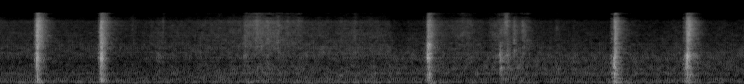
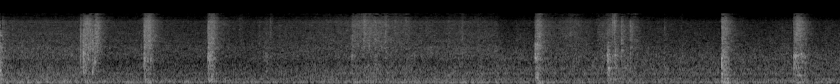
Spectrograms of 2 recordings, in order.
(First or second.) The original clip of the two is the second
